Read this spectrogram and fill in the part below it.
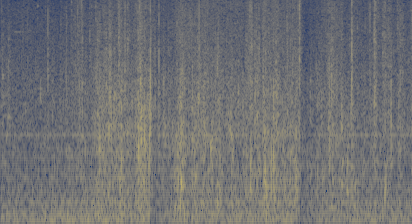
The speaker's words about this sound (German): Ein Laster mit Sperrmüll schiebt seine Ladung aus seinem Inneren heraus. Da kommen gepresste Türen, Bettgestelle, Fensterrahmen, Schränke und Stühle raus.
